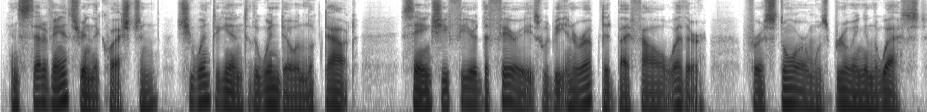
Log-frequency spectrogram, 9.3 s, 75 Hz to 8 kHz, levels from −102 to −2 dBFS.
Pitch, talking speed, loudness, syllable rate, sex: 90 Hz, 215 wpm, -20 LUFS, 5.7 syllables/s, male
